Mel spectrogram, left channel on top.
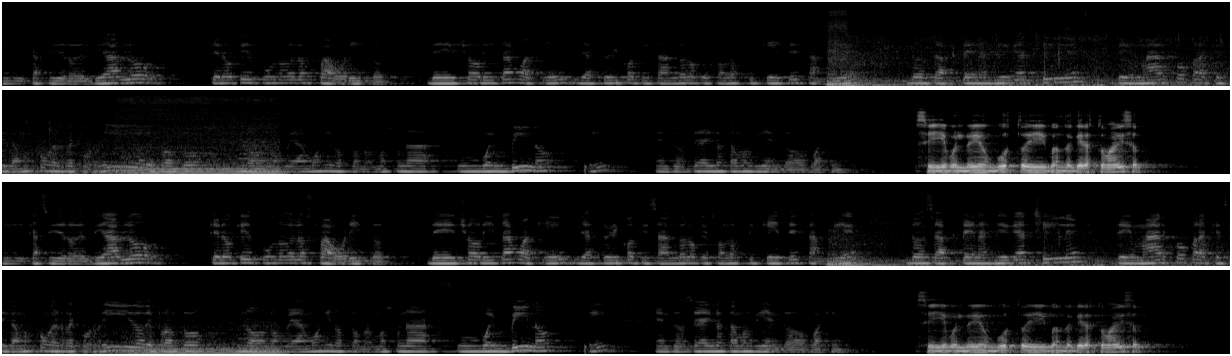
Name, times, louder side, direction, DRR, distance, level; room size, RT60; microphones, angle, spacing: voice 1, 0.0-1.6 2.1-3.9 4.3-10.8 11.1-17.8 18.1-18.3 18.8-20.7, right 1 dB, 40° right, 11 dB, 0.9 m, -40 dB
sound 1, 8.2-15.1, left 2 dB, 75° left, 0.7 m, -44 dB
voice 2, 21.4-23.7, left 3 dB, 40° left, 17 dB, 0.4 m, -27 dB
12.0 x 9.6 x 9.9 m, 0.96 s
head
